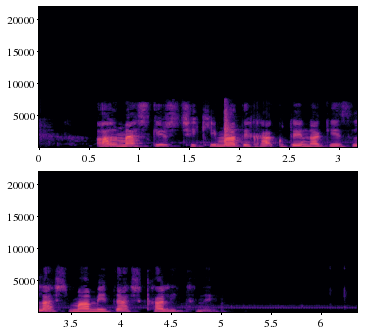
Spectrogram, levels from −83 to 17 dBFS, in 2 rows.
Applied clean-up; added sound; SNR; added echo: none; Snare drum; 7 dB; none.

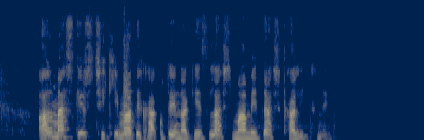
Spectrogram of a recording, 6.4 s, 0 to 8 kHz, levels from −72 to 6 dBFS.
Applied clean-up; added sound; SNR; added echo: neural mask model RNNoise.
